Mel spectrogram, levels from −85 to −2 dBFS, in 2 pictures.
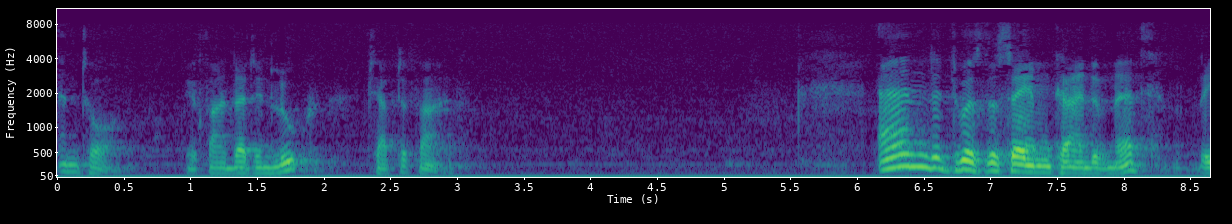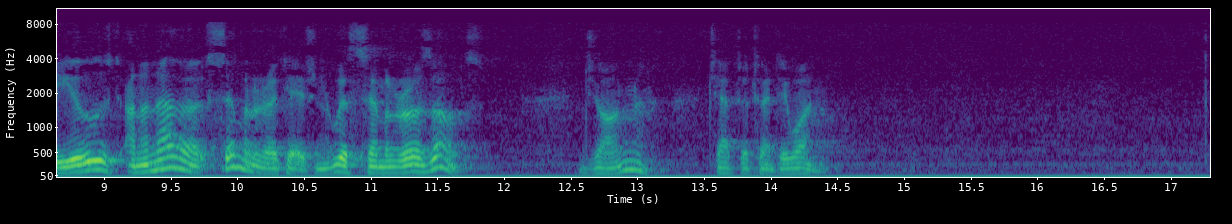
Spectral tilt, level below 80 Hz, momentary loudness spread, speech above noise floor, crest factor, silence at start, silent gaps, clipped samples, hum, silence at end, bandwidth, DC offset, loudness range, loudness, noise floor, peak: -8 dB/octave; -62 dBFS; 19 LU; 31 dB; 22 dB; 0 s; none; under 0.1%; none; 2.85 s; 8.6 kHz; 0.8%; 16 LU; -28 LUFS; -59 dBFS; -10 dBFS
